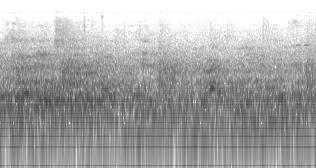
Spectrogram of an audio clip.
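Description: Indistinct voices of onlookers calling out and talking during a wrestling bout, with some short, sharp shouts among them.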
